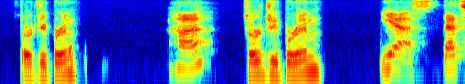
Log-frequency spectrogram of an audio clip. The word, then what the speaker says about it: Sergey Brin: Sergey Brin.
